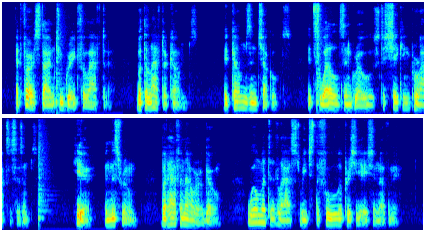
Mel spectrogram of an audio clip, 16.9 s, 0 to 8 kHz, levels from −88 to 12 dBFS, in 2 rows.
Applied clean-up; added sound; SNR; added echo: neural separator model SepFormer DNS4.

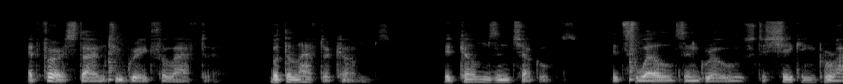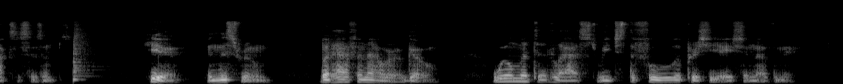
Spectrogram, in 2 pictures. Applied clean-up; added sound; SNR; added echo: none; Snare drum; 16 dB; none.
